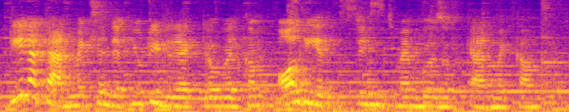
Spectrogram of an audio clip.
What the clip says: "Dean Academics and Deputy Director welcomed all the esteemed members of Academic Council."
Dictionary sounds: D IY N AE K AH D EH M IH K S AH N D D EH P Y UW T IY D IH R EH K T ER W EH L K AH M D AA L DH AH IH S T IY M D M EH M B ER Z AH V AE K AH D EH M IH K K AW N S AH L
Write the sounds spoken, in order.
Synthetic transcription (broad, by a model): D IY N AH K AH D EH M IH K S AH N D D EH P Y UW T IY D IH R EH K T ER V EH L K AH M AA L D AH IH S T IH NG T M EH M B ER Z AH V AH K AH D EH M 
